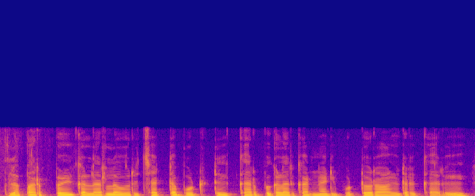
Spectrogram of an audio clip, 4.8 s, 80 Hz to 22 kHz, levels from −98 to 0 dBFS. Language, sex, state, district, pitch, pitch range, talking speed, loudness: Tamil, male, Tamil Nadu, Kanyakumari, 125 Hz, 120-135 Hz, 150 wpm, -17 LUFS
